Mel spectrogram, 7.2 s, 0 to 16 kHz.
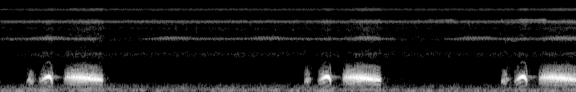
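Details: Wild-caught spotted dove from Vietnam, August 2024, cooing three times at roughly three-second gaps. Each phrase is two quick soft notes and then a drawn-out, gently descending croo. A faint constant high tone hums throughout.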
